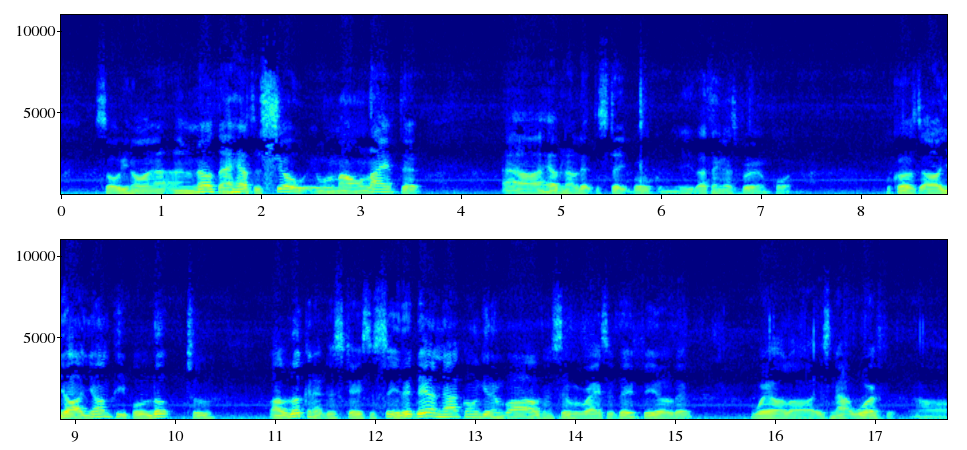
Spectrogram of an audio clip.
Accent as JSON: {"language": "English", "region": "the South", "country": "United States", "said": "Being a Southerner, I think this is traditional."}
